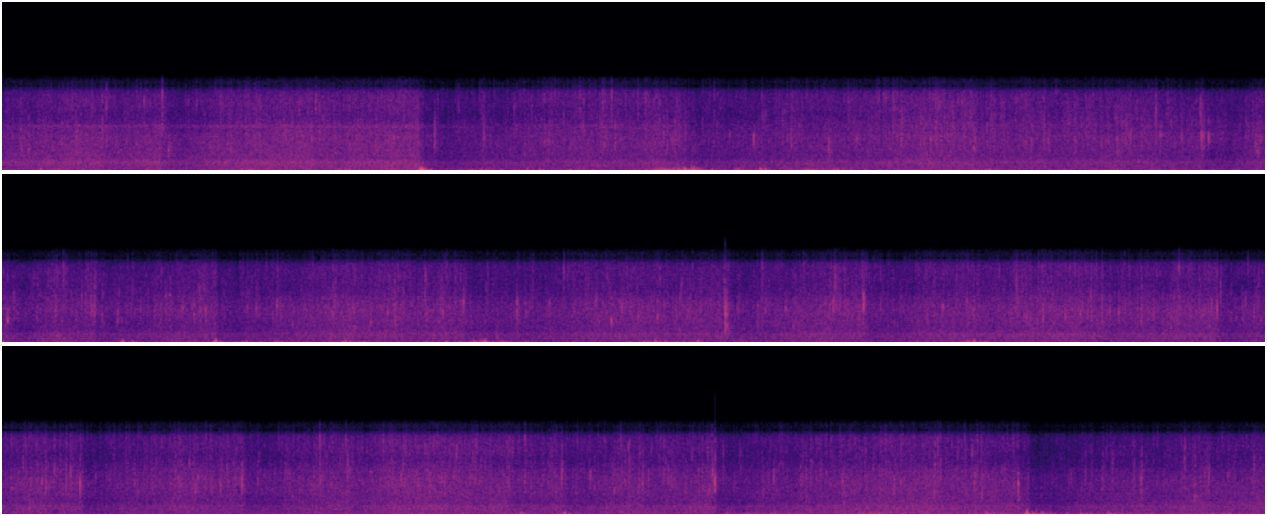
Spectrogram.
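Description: Heavy hurricane rain pouring down steadily, with wind gusts adding a few brief low rumbles.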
